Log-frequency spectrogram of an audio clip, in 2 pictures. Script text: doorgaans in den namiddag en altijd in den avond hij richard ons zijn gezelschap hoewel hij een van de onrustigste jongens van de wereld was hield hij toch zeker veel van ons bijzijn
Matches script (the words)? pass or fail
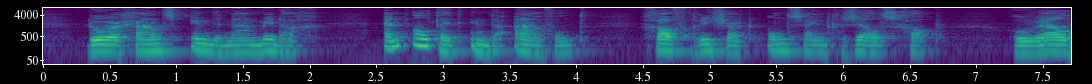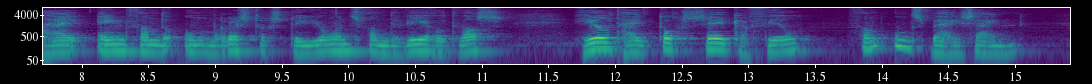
fail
